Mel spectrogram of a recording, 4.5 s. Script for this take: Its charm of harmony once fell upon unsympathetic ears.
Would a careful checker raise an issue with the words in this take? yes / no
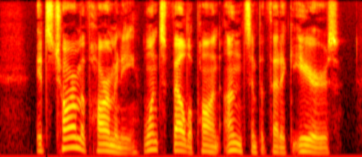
no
